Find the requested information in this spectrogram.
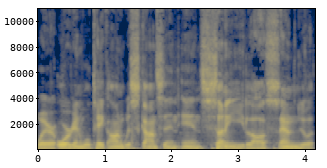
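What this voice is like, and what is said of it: Exaggerated deep announcer voice. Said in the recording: “deep voice”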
